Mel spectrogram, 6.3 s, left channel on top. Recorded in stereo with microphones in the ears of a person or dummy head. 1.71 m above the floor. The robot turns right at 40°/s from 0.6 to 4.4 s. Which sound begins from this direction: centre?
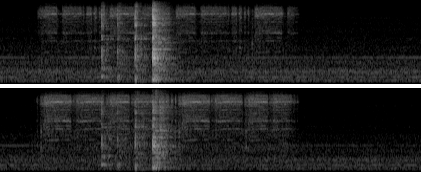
A zipper, at 1.5 s.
